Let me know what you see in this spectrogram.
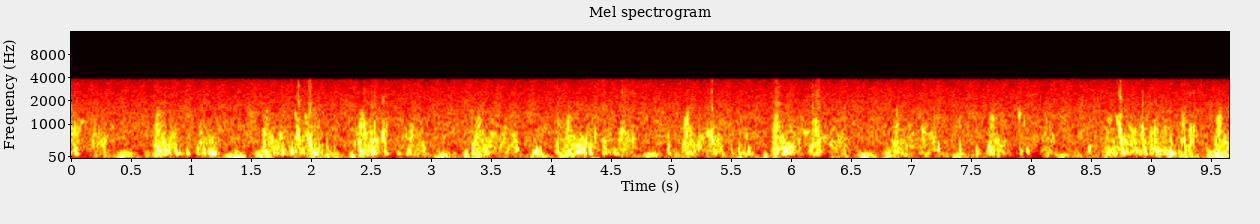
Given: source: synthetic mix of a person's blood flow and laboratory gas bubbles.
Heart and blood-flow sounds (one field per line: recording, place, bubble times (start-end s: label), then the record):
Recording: Doppler ultrasound of blood flow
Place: precordium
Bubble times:
0.00-0.14 s: bubbles
0.67-1.24 s: bubbles
1.56-2.23 s: bubbles
2.34-2.67 s: bubbles
2.71-2.93 s: bubbles
3.30-3.51 s: bubbles
3.82-3.96 s: bubbles
4.01-4.14 s: bubbles
4.19-4.71 s: bubbles
4.94-5.04 s: bubbles
5.28-5.42 s: bubbles
5.46-5.71 s: bubbles
5.83-6.40 s: bubbles
7.07-7.17 s: bubbles
7.19-7.27 s: bubbles
7.38-7.46 s: bubbles
7.53-7.61 s: bubbles
7.65-7.71 s: bubbles
7.87-8.02 s: bubbles
8.46-8.53 s: bubbles
8.69-9.39 s: bubbles
From the record:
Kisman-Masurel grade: 243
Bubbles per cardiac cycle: several, 3 to 8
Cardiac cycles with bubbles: 100%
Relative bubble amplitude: loud (0.450 to 0.775)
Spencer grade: 3 (all of the cardiac periods contain showers or single bubble signals, but not dominating or overriding the cardiac motion signals)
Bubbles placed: anywhere in the cardiac cycle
